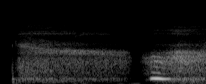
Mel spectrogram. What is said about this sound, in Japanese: あれ、どうしたの？すっごい息切れ。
